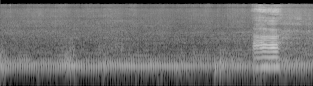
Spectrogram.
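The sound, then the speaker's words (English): Pressure washer cleaning a vehicle, a steady droning motor hum that holds throughout, broken near the end by a short, louder tonal burst. “someone's power washing their vehicle.”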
